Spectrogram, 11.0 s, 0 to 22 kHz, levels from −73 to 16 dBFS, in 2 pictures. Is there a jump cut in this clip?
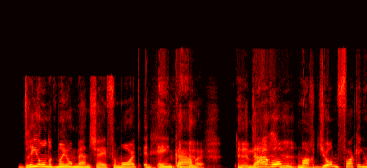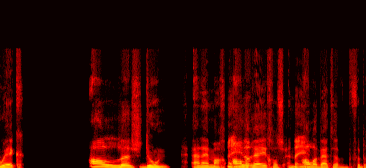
no; 0 cuts

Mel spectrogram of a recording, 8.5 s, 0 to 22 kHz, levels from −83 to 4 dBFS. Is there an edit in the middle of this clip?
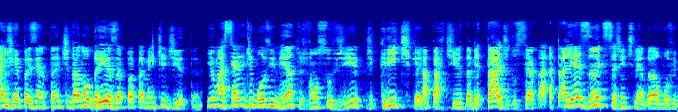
yes; 2 cuts; at 2.5 s, 5.3 s

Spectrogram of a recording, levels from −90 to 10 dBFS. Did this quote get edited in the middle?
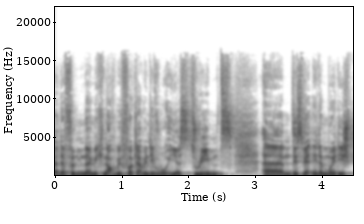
yes; 1 cut; at 1.4 s

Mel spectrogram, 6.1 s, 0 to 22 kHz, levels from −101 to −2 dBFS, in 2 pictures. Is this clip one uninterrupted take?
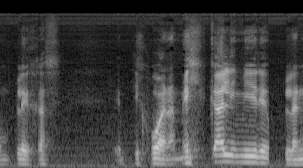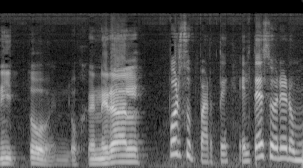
no; 3 cuts; at 1.3 s, 2.7 s, 4.6 s

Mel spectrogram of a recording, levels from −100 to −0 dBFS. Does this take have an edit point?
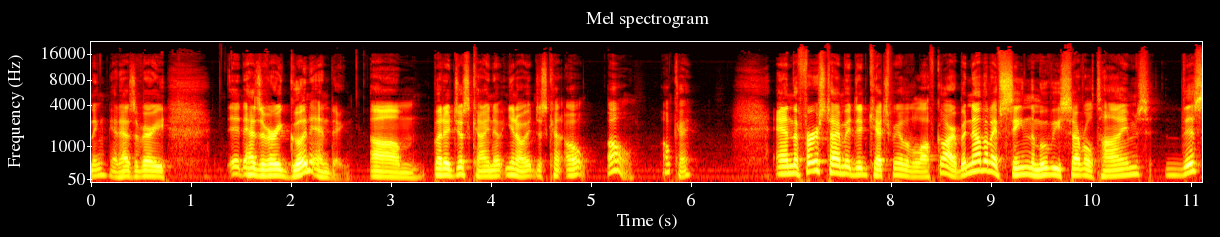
no; 0 cuts

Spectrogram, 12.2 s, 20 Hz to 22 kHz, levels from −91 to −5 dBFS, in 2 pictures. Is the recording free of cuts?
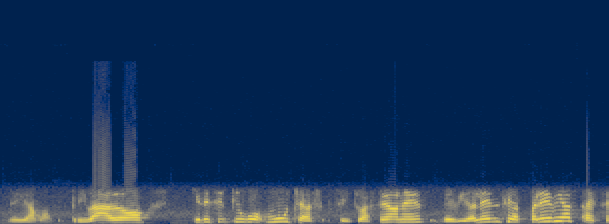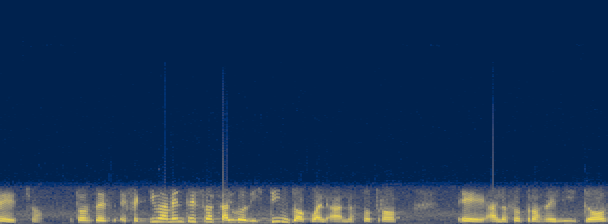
yes; 0 cuts

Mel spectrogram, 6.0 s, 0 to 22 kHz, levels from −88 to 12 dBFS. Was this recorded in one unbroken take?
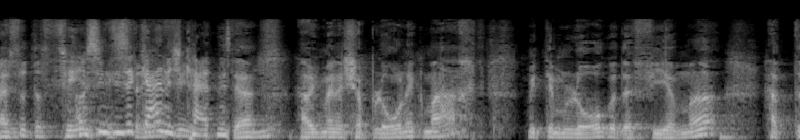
no; 1 cut; at 1.7 s

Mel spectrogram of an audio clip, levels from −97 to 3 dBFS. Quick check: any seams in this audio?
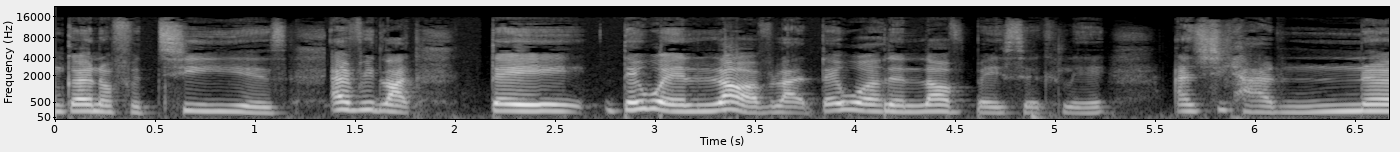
yes; 2 cuts; at 1.3 s, 4.1 s

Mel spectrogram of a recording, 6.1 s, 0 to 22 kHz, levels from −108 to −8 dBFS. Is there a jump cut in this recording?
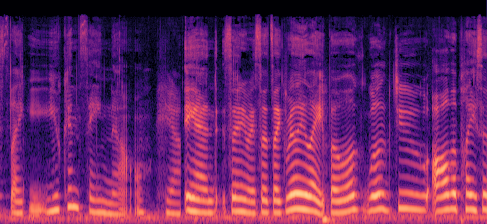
yes; 1 cut; at 2.3 s

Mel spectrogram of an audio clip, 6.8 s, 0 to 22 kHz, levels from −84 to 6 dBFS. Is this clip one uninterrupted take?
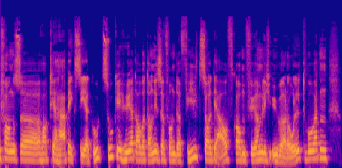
yes; 0 cuts

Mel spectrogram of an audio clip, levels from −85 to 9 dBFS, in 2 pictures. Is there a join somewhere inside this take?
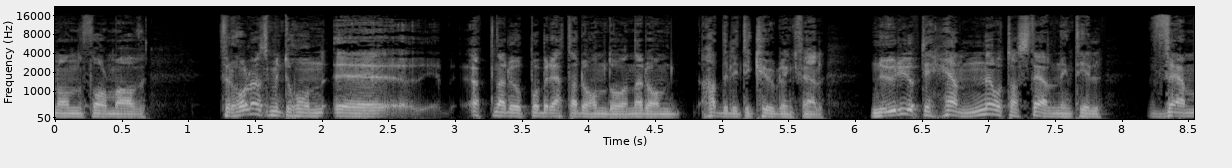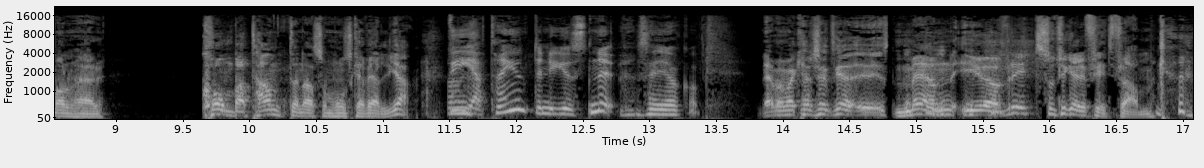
yes; 2 cuts; at 11.5 s, 14.7 s

